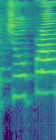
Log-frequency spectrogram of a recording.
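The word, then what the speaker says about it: Chopra: फिर वापस आओ, यहां बताओ सी एच श दे रहा है, केमिस्ट्री में सी एच क देता है, और चोपड़ा में सी एच च देता है ना?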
